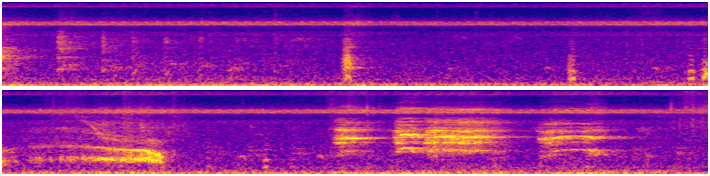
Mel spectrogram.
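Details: Decoy red junglefowl, pale with white legs, calling to draw wild birds to a trap: a rising harmonic note, then a longer broken crow in several bursts after a pause, with background hum.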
